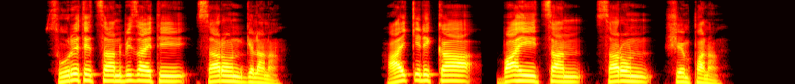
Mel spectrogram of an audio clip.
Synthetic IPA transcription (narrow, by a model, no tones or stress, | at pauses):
suːɾɛt̪ɛt͡sːɐnbɪzɐjt̪ɪsɐɾɔnɡɪlɐnɐ̰ | hɐjkʼːɪd̪ɪkːɐ | bɐhiːt͡sːɐn | sɐɾɔn | ʃɛmpːɐnɐ̰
